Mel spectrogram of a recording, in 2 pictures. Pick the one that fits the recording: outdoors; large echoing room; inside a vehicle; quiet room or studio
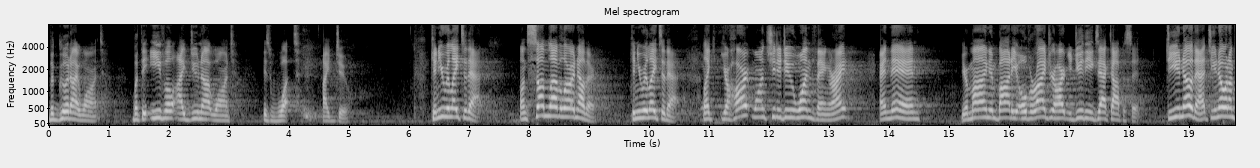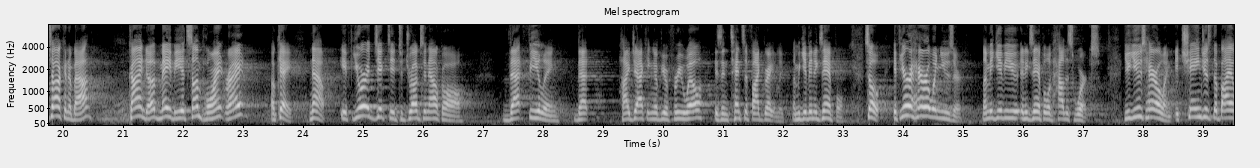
large echoing room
